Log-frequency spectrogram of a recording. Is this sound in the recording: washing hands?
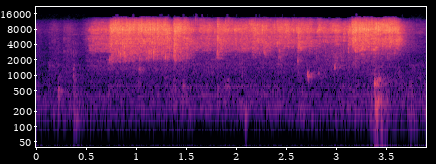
yes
